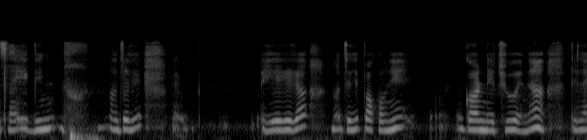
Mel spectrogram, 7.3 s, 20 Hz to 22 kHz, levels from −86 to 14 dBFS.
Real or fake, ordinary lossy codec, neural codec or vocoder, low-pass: fake; none; autoencoder, 48 kHz, 32 numbers a frame, DAC-VAE, trained on Japanese speech; 7.2 kHz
